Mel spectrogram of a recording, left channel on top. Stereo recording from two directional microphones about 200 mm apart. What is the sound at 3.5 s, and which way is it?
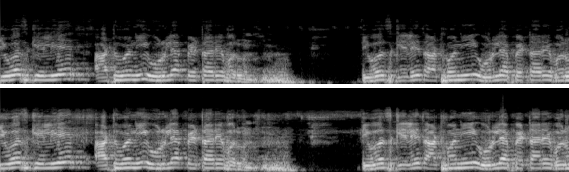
A man's voice, 60° left (ahead or behind).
